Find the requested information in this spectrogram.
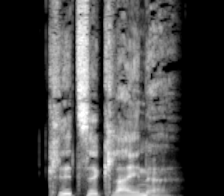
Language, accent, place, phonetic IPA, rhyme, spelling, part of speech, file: German, Germany, Berlin, [ˈklɪt͡səˈklaɪ̯nə], -aɪ̯nə, klitzekleine, adjective, De-klitzekleine.ogg
- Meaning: inflection of klitzeklein: 1. strong/mixed nominative/accusative feminine singular 2. strong nominative/accusative plural 3. weak nominative all-gender singular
